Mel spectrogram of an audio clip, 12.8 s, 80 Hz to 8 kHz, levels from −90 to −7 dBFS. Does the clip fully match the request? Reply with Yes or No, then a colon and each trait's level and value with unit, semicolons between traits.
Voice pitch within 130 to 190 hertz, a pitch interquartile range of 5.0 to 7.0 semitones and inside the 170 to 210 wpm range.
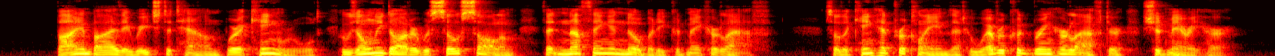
No: very low, 95 Hz; wide, 5.4 semitones; average, 185 wpm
